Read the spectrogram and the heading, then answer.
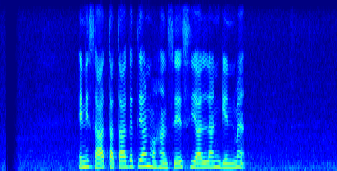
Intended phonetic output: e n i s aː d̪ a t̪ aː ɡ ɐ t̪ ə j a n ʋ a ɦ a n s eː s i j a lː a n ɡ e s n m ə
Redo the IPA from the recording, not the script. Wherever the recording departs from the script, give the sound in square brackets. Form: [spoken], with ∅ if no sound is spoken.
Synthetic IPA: e n i s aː [t̪] a t̪ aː ɡ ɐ t̪ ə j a n ʋ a ɦ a n s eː s i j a lː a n ɡ e [∅] n m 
